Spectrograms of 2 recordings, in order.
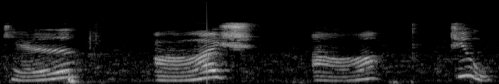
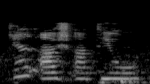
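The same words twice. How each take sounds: First: "Quel ... âge ... as ... tu", each drawn out; word by word. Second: Said in the usual way. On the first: Shown as a demonstration. Teacher introducing the informal age question, word by word. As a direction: lengthen each word, pause between. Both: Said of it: "You will say".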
